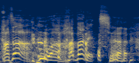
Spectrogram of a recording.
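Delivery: high, loud battle cries; hammed-up charging warrior yell; loud gung-ho soldier. GM voices flailing warrior battle cries.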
